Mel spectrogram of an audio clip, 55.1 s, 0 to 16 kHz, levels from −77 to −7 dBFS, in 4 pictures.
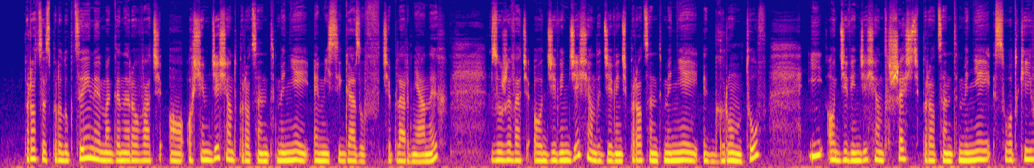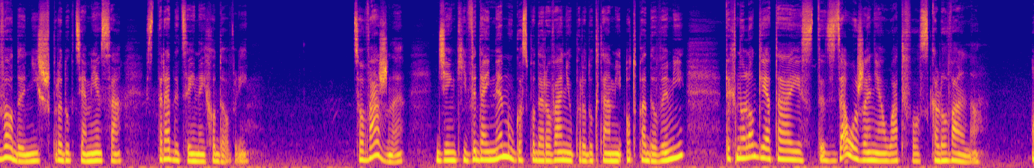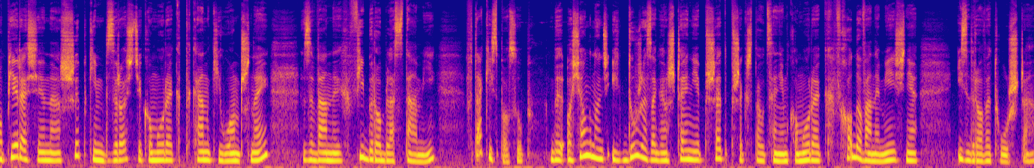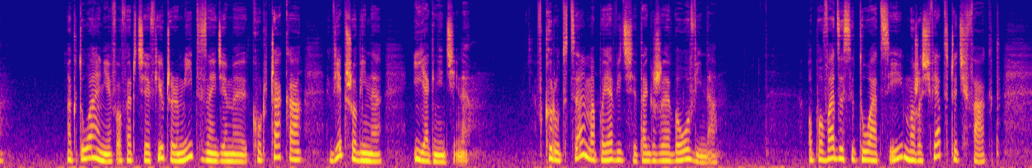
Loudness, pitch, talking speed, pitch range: -13 LUFS, 175 Hz, 100 wpm, 160-190 Hz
